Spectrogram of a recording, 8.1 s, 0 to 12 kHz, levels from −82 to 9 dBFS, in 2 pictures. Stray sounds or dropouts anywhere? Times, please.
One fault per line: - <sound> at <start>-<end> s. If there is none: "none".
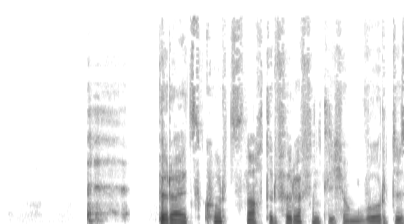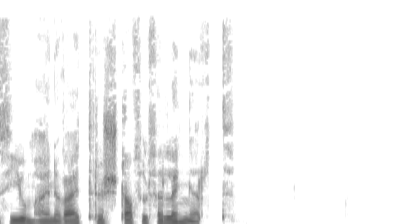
- cough at 0.9-1.3 s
